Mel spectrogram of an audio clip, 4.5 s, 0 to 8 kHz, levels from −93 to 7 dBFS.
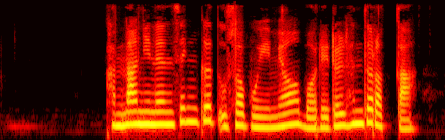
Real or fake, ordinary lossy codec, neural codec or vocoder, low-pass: real; AAC, 48 kbps; none; 7.2 kHz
